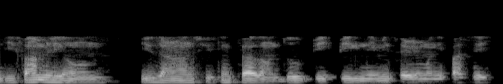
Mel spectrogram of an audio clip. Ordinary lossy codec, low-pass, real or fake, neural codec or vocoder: MP3, 24 kbps; 3.6 kHz; real; none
